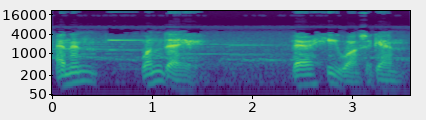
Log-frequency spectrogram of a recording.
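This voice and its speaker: Anguished middle-aged husband, swooping intonation, halting delivery, muffled old radio broadcast with music behind. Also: male voice, deep voice, very animated, full character voice. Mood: brooding. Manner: halting, repeats words, anguished. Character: broken, insecure middle-aged husband, haunted and lovesick. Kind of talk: 1970s radio drama acting.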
